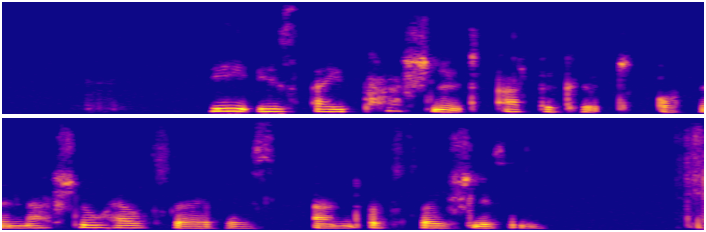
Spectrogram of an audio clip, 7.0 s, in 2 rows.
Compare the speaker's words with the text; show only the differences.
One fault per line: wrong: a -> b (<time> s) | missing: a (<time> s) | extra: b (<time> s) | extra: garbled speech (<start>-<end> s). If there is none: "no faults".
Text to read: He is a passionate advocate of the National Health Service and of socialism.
no faults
